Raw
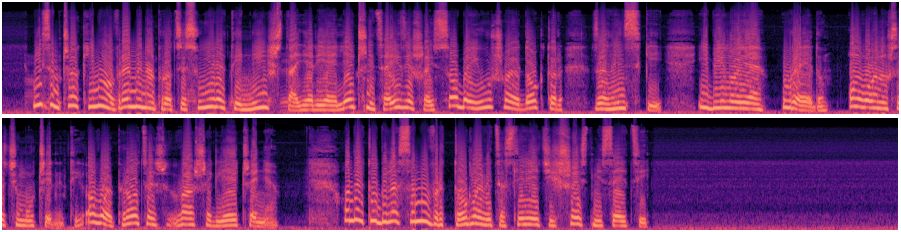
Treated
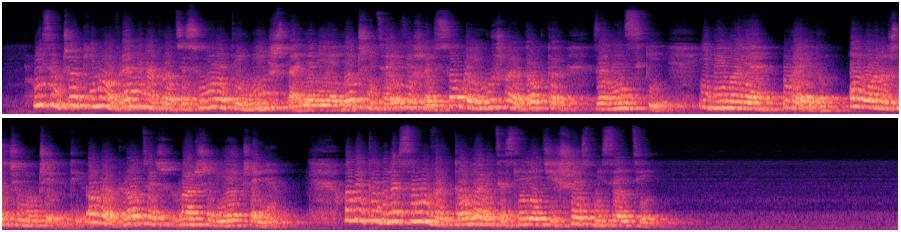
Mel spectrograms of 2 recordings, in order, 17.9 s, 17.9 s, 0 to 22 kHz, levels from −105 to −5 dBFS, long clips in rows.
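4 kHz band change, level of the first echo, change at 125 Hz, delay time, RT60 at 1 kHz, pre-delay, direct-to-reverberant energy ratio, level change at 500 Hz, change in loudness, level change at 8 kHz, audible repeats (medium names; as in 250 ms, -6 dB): -9.0 dB, no echo, -1.5 dB, no echo, 0.60 s, 3 ms, -3.5 dB, +6.5 dB, +4.0 dB, under -15 dB, no echo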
